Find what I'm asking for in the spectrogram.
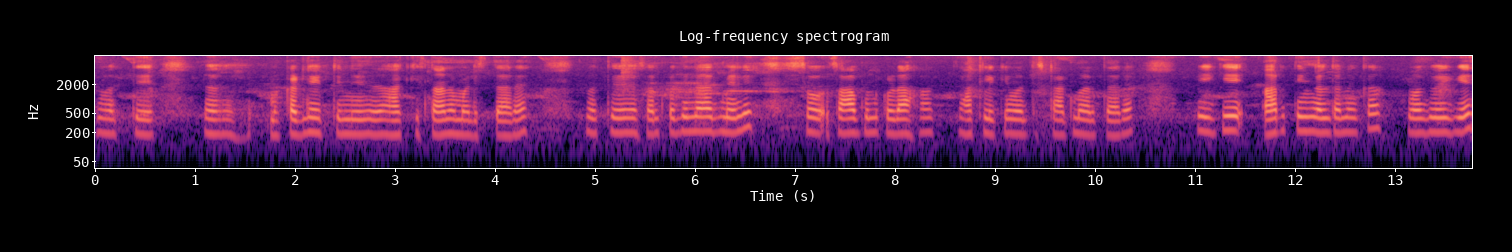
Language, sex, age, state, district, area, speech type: Kannada, female, 30-45, Karnataka, Dakshina Kannada, rural, spontaneous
